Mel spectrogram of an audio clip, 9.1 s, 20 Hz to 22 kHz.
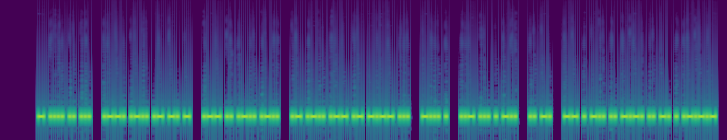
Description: Morse code, heard as a keyed tone, about 50 wpm, 700 Hz. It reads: THIS PLANT WILL ALWAYS BE USED IN MEDICINE.
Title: Sentences from Top 1000 Words - Review Part 6 - 50wpm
